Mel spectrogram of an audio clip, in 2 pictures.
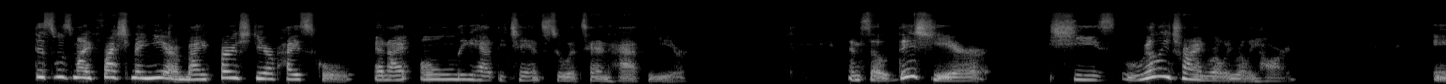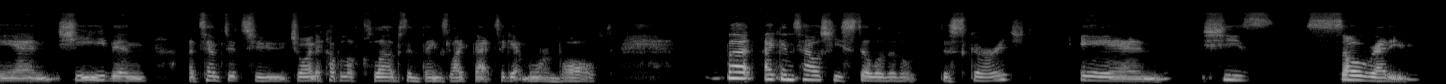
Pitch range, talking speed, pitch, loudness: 175-275 Hz, 130 wpm, 215 Hz, -29 LUFS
